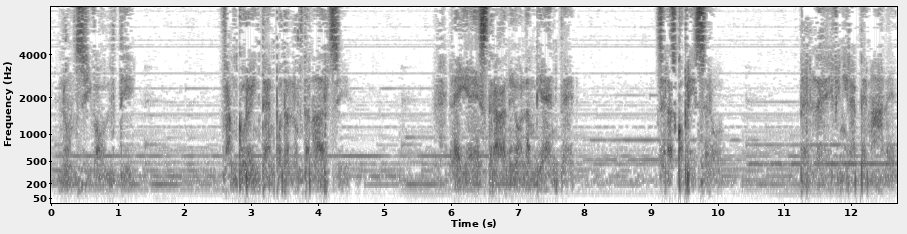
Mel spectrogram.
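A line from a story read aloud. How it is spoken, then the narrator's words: Sudden female whisper. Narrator (Italian): Improvvisamente una voce di donna sussurrò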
